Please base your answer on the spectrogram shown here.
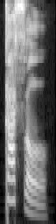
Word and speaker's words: castle: Option C, castle. Option D, looked. From the options given, in option A, T is silent. B, T is silent as well. Even in C, T is silent.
